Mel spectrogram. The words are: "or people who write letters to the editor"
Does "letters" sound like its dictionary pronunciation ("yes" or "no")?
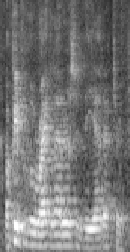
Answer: yes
